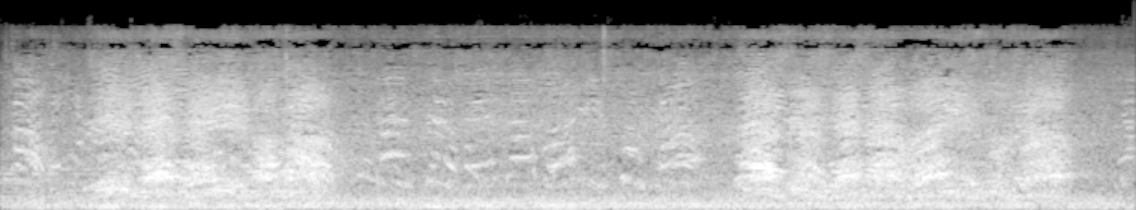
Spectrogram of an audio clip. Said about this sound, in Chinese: 十二月十日，一段视频显示，重庆医科大学的学生在校门口聚集抗议，要求正视学生合理诉求。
